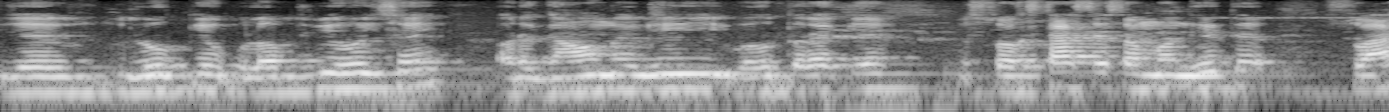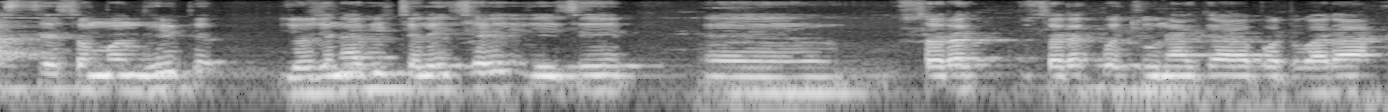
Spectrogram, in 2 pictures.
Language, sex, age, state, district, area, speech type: Maithili, male, 30-45, Bihar, Sitamarhi, rural, spontaneous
